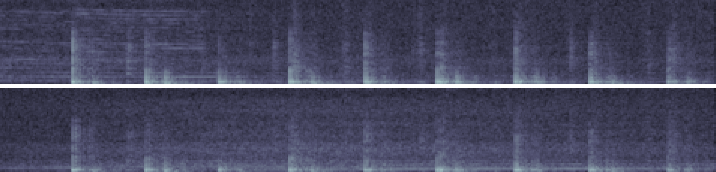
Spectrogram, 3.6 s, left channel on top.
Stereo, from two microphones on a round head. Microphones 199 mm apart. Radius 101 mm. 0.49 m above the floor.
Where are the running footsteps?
20° left (ahead or behind), 6 m; by 3.6 s 5° left (ahead or behind), 7 m.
